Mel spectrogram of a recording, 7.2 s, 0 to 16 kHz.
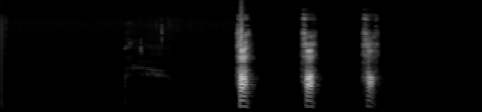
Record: {"exhalation_length": "7.2 s", "exhalation_amplitude": 32767, "exhalation_signal_mean_std_ratio": 0.15, "survey_phase": "alpha (2021-03-01 to 2021-08-12)", "age": "65+", "gender": "Male", "wearing_mask": "No", "symptom_none": true, "smoker_status": "Never smoked", "respiratory_condition_asthma": false, "respiratory_condition_other": false, "recruitment_source": "REACT", "submission_delay": "2 days", "covid_test_result": "Negative", "covid_test_method": "RT-qPCR"}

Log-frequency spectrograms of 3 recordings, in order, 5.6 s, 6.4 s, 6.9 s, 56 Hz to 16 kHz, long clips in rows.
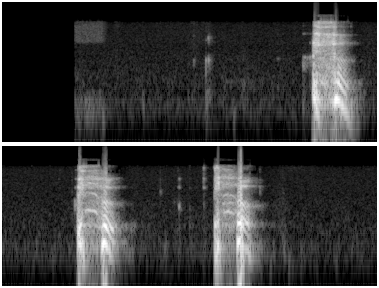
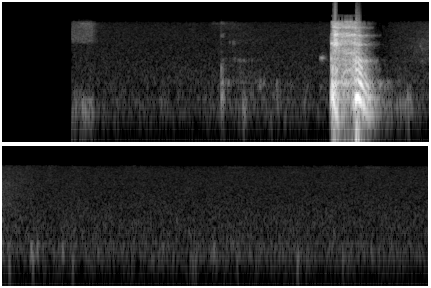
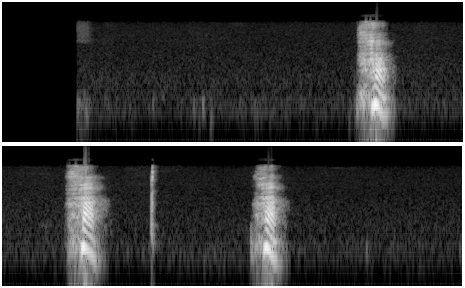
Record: {"three_cough_length": "5.6 s", "three_cough_amplitude": 26028, "three_cough_signal_mean_std_ratio": 0.25, "cough_length": "6.4 s", "cough_amplitude": 26028, "cough_signal_mean_std_ratio": 0.14, "exhalation_length": "6.9 s", "exhalation_amplitude": 26028, "exhalation_signal_mean_std_ratio": 0.19, "survey_phase": "beta (2021-08-13 to 2022-03-07)", "age": "18-44", "gender": "Female", "wearing_mask": "No", "symptom_none": true, "smoker_status": "Never smoked", "respiratory_condition_asthma": false, "respiratory_condition_other": false, "recruitment_source": "REACT", "submission_delay": "3 days", "covid_test_result": "Negative", "covid_test_method": "RT-qPCR"}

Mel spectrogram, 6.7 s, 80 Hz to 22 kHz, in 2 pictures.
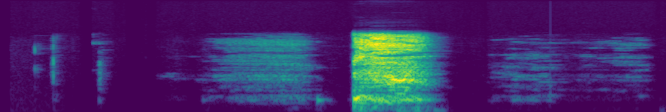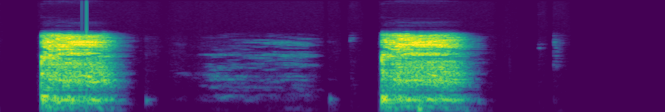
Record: {"three_cough_length": "6.7 s", "three_cough_amplitude": 32768, "three_cough_signal_mean_std_ratio": 0.34, "survey_phase": "beta (2021-08-13 to 2022-03-07)", "age": "18-44", "gender": "Male", "wearing_mask": "No", "symptom_cough_any": true, "smoker_status": "Ex-smoker", "respiratory_condition_asthma": false, "respiratory_condition_other": false, "recruitment_source": "Test and Trace", "submission_delay": "2 days", "covid_test_result": "Positive", "covid_test_method": "LFT"}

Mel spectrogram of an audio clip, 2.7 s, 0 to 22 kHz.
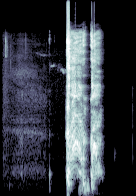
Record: {"cough_length": "2.7 s", "cough_amplitude": 32768, "cough_signal_mean_std_ratio": 0.35, "survey_phase": "beta (2021-08-13 to 2022-03-07)", "age": "45-64", "gender": "Male", "wearing_mask": "No", "symptom_cough_any": true, "symptom_runny_or_blocked_nose": true, "symptom_fever_high_temperature": true, "smoker_status": "Never smoked", "respiratory_condition_asthma": false, "respiratory_condition_other": false, "recruitment_source": "Test and Trace", "submission_delay": "2 days", "covid_test_result": "Positive", "covid_test_method": "RT-qPCR", "covid_ct_value": 30.4, "covid_ct_gene": "N gene"}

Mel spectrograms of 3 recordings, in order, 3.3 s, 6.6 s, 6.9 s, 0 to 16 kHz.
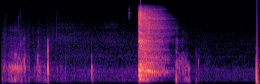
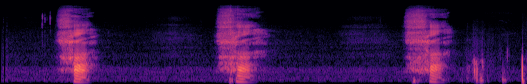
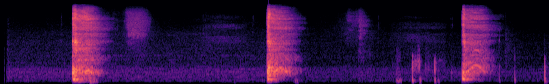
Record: {"cough_length": "3.3 s", "cough_amplitude": 31318, "cough_signal_mean_std_ratio": 0.26, "exhalation_length": "6.6 s", "exhalation_amplitude": 15370, "exhalation_signal_mean_std_ratio": 0.34, "three_cough_length": "6.9 s", "three_cough_amplitude": 29536, "three_cough_signal_mean_std_ratio": 0.27, "survey_phase": "beta (2021-08-13 to 2022-03-07)", "age": "18-44", "gender": "Male", "wearing_mask": "No", "symptom_shortness_of_breath": true, "symptom_fatigue": true, "smoker_status": "Never smoked", "respiratory_condition_asthma": false, "respiratory_condition_other": false, "recruitment_source": "REACT", "submission_delay": "2 days", "covid_test_result": "Negative", "covid_test_method": "RT-qPCR", "influenza_a_test_result": "Negative", "influenza_b_test_result": "Negative"}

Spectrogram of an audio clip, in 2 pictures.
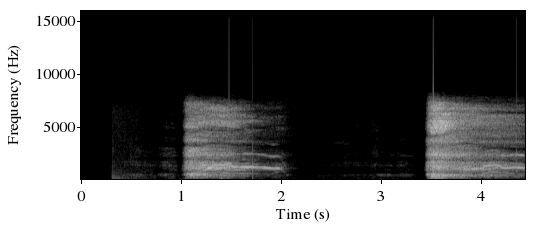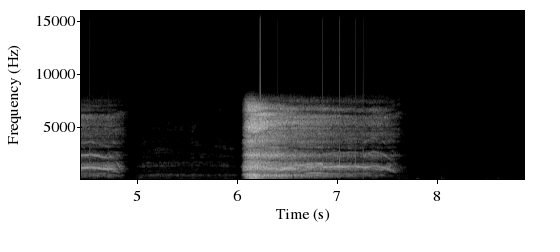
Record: {"exhalation_length": "8.9 s", "exhalation_amplitude": 21140, "exhalation_signal_mean_std_ratio": 0.44, "survey_phase": "beta (2021-08-13 to 2022-03-07)", "age": "45-64", "gender": "Male", "wearing_mask": "No", "symptom_none": true, "smoker_status": "Never smoked", "respiratory_condition_asthma": false, "respiratory_condition_other": false, "recruitment_source": "REACT", "submission_delay": "1 day", "covid_test_result": "Negative", "covid_test_method": "RT-qPCR", "influenza_a_test_result": "Negative", "influenza_b_test_result": "Negative"}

